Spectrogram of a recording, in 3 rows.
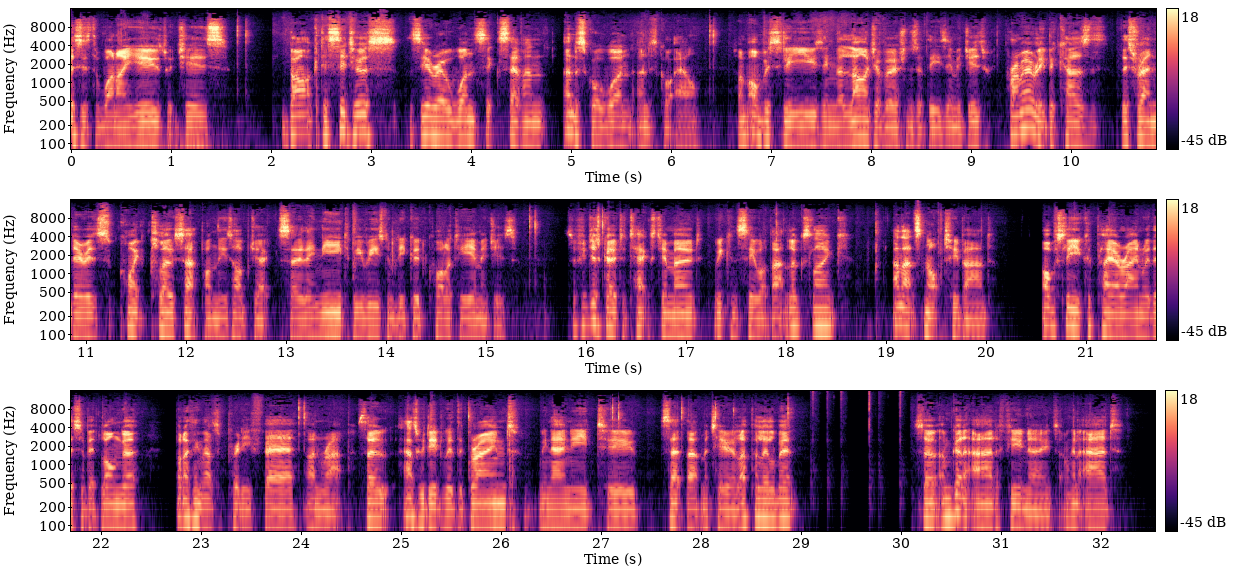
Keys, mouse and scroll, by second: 1.6 click, 6.3 click, 15.3 click, 17.8 middle click, 18.6 scroll up 1, 18.8 shift+middle click, 19.5-21.4 scroll up 1, 23.9 right click, 24.5 click, 27.4-27.7 scroll up 1, 27.7 click, 29.3 click, 29.7 shift+middle click, 29.9 click.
